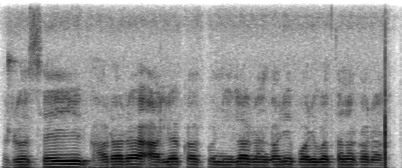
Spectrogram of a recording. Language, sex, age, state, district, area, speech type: Odia, male, 30-45, Odisha, Balangir, urban, read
